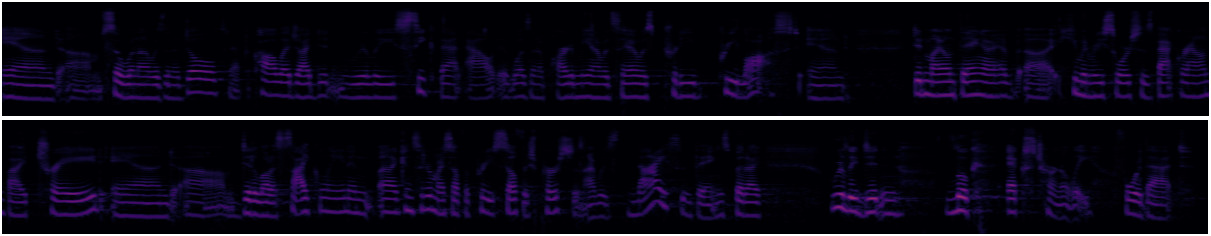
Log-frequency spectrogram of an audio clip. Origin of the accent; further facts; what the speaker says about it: Springfield, Missouri, United States; now in Kansas City, United States; I grew up in Springfield, Missouri. I've lived in Kansas City about 18 years, and grew up with great parents and going to church.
